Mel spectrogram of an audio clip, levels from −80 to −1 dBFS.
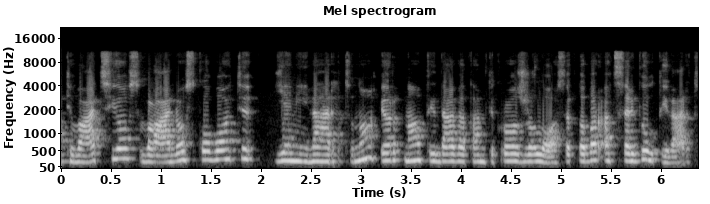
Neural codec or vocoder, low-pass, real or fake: none; 10.8 kHz; real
